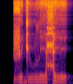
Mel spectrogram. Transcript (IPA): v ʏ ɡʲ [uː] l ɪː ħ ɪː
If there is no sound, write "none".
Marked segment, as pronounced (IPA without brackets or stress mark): uː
